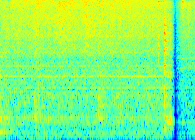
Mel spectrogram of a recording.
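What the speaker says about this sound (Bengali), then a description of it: "এদিকে করলা ভাজা হচ্ছে" Steady close sizzling of bitter gourd frying in a pan, with occasional stirring clicks and scrapes, continuous with no voices.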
